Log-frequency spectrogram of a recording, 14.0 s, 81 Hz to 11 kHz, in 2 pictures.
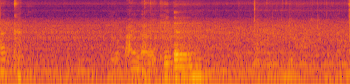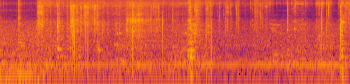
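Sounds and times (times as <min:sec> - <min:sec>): steady low hum: 0:00.0 - 0:14.0
metal tongs scraping on griddle: 0:07.7 - 0:14.0
dry leaf wrappers crackling: 0:07.8 - 0:14.0.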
